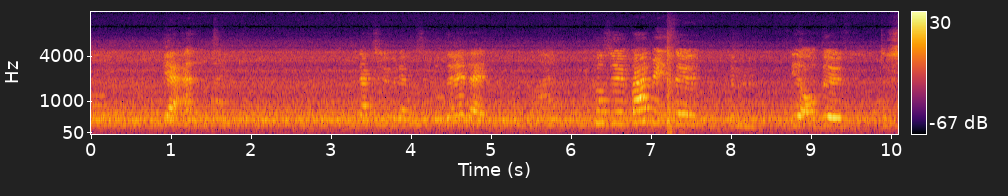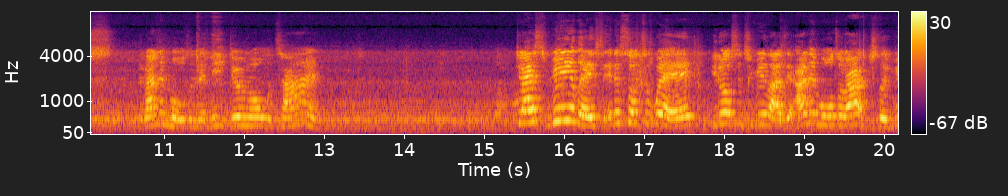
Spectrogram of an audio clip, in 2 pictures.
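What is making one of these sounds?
A young woman talks nearby.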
